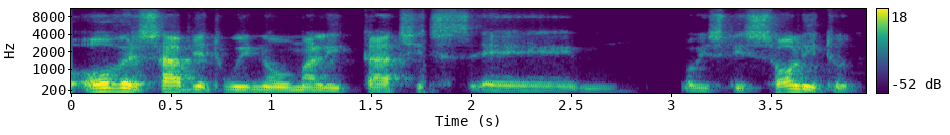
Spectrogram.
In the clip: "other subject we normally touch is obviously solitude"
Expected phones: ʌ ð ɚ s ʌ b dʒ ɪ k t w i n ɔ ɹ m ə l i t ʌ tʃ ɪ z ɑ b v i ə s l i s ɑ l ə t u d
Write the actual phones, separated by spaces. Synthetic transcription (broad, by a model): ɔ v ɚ s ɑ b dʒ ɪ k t w i n ɔ ɹ m ə l i t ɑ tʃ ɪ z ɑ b i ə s l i s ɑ l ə t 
